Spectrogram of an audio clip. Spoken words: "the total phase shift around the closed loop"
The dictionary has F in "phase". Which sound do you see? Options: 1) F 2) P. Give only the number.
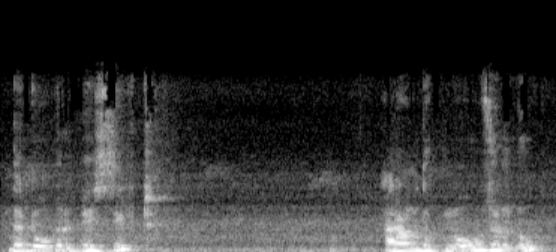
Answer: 2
